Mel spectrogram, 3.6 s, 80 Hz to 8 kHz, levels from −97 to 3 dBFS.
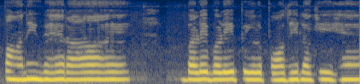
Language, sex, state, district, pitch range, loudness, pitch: Hindi, female, Uttar Pradesh, Lalitpur, 245-255 Hz, -10 LUFS, 250 Hz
